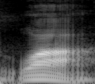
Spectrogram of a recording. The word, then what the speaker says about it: は: That's why the ha at the end is pronounced wah because it's the topic particle.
